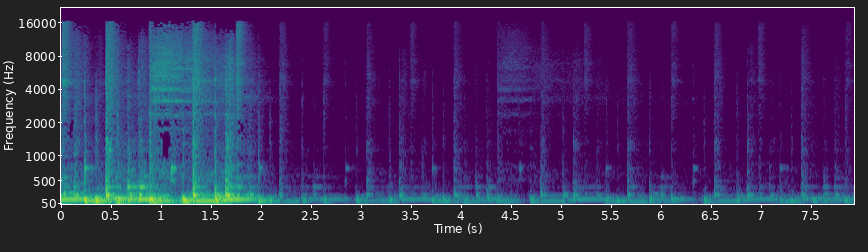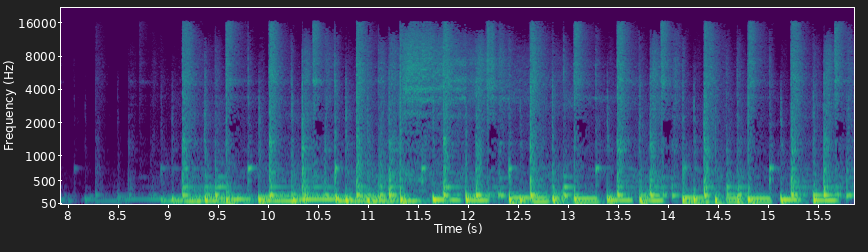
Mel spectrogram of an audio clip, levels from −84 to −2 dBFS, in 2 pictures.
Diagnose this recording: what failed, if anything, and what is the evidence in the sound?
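Nothing failed; no stage shows any fault.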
